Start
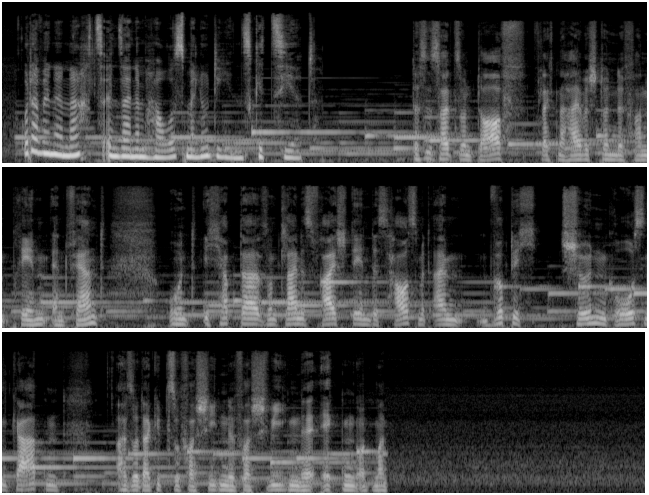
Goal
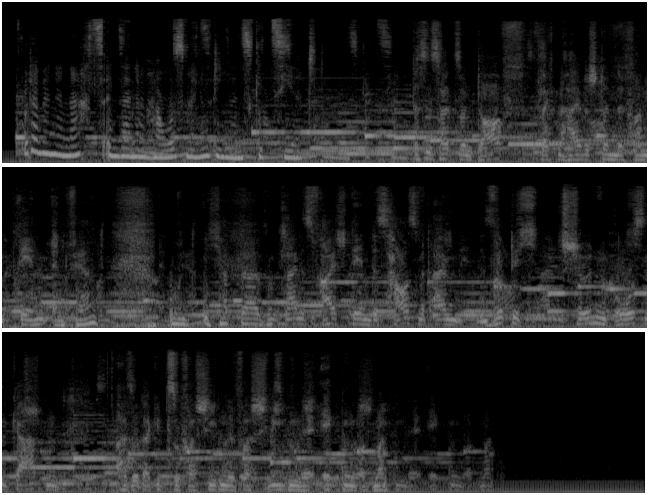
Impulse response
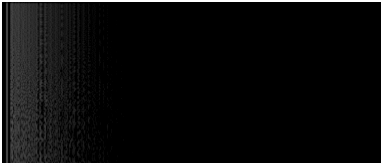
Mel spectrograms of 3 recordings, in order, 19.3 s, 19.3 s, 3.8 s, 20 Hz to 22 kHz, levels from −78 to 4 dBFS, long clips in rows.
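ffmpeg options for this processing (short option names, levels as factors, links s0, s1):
-filter_complex "[0:a]agate=range=0.0398:threshold=0.0158:ratio=16:detection=peak,asettb=1/sr,asplit=3[s0][s1][s2];[s0]atrim=end=7.044[s3];[s1]atrim=start=7.04:end=9.15,asetpts=PTS-STARTPTS,afade=t=in:d=0.004:c=qsin,afade=t=out:st=2.106:d=0.004:c=qsin,equalizer=f=110:t=o:w=2.1:g=13[s4];[s2]atrim=start=9.146[s5];[s3][s4]acrossfade=d=0.004:c1=hsin:c2=qsin[s6];[s6][s5]acrossfade=d=0.004:c1=qsin:c2=hsin,acompressor=threshold=0.0282:ratio=10,aeval=exprs='0.075*(cos(1*acos(clip(val(0)/0.075,-1,1)))-cos(1*PI/2))+0.0015*(cos(8*acos(clip(val(0)/0.075,-1,1)))-cos(8*PI/2))':c=same,asoftclip=type=tanh:threshold=0.0282,aeval=exprs='val(0)+0.002*(sin(2*PI*60*n/s)+sin(2*PI*2*60*n/s)/2+sin(2*PI*3*60*n/s)/3+sin(2*PI*4*60*n/s)/4+sin(2*PI*5*60*n/s)/5)':c=same,aecho=1:1:1067:0.299" -ar 44100 -c:a libvorbis -b:a 32k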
